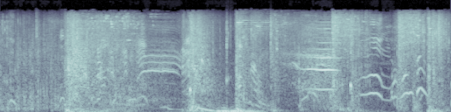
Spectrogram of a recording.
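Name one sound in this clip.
Blocks crash and clatter as a structure breaks apart.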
